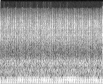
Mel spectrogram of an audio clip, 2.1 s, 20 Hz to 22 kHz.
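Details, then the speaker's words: 1968 Morris Minor after rewiring engine and accessories: steady, even low idle with smooth regular firing pulse, no knocks or misses; engine works, normal idle. "engine works as you can hear"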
